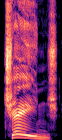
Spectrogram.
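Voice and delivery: casting a spell on the dragon; magic command. Acted. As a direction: cast the spell with a call. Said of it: "she shouted".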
